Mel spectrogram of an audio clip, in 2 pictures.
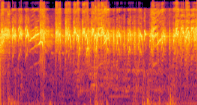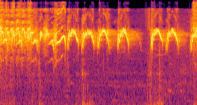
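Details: Crested Jay singing with energy: rapid high chatter giving way to a run of five evenly spaced arching whistles, then more loops.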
